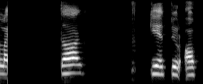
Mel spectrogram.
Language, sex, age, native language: Icelandic, male, 9, Icelandic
